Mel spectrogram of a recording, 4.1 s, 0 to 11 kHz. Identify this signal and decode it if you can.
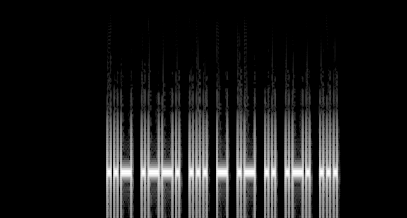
Morse code, heard as a keyed tone, about 34 wpm, 700 Hz. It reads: UPSTAIRS
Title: Top 1751-2000 Words 35wpm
